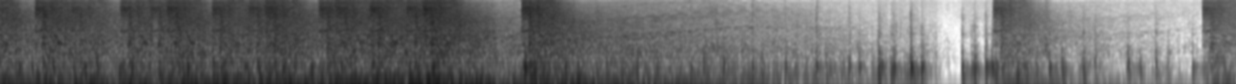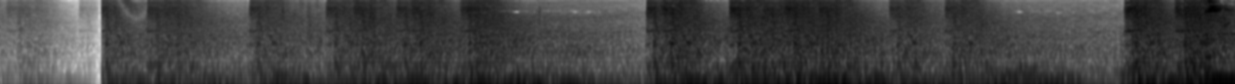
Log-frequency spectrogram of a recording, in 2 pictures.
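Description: Gunfire in the Roblox shooter Arsenal, a steady wash of rapid shots and game noise that drops out briefly in the middle before returning loud and dense.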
